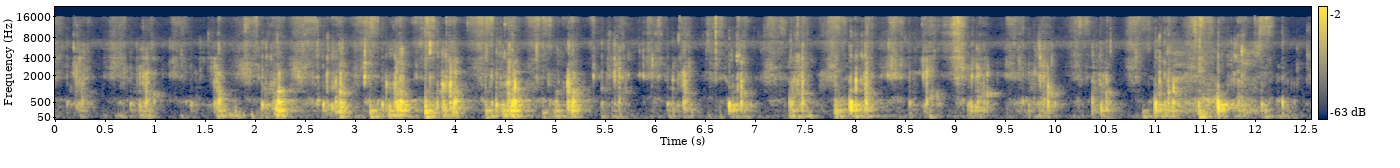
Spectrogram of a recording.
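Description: English cream golden retriever licking and grooming his front paw up close: short licks and nibbles in an irregular run, a few a second, with one sharper, louder one near the end.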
